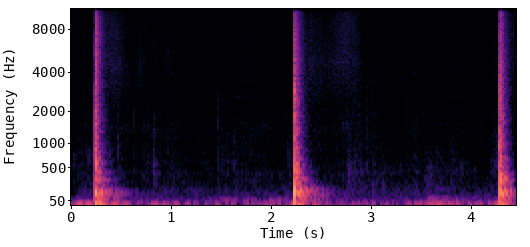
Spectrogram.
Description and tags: A book against the floor.
book, floor, foley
